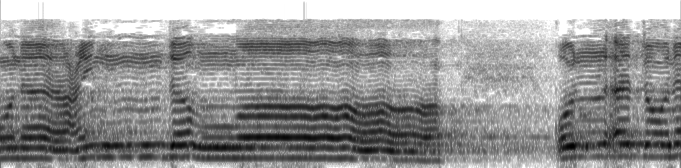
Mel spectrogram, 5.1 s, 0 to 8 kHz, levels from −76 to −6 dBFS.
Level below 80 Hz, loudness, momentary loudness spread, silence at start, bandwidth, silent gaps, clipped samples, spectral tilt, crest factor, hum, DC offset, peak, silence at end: -52 dBFS; -13 LUFS; 18 LU; 0 s; 5.8 kHz; none; under 0.1%; -7.5 dB/octave; 14 dB; none; under 0.1%; 0 dBFS; 0 s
